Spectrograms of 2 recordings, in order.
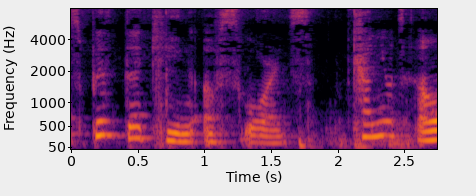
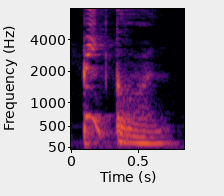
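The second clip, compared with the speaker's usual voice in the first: hushed banish; 6 semitones lower, 7 dB quieter than usual. Acted. Banishing demons, repeated quieter.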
